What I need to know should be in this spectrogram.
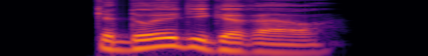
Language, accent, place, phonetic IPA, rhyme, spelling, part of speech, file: German, Germany, Berlin, [ɡəˈdʊldɪɡəʁɐ], -ʊldɪɡəʁɐ, geduldigerer, adjective, De-geduldigerer.ogg
- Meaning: inflection of geduldig: 1. strong/mixed nominative masculine singular comparative degree 2. strong genitive/dative feminine singular comparative degree 3. strong genitive plural comparative degree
